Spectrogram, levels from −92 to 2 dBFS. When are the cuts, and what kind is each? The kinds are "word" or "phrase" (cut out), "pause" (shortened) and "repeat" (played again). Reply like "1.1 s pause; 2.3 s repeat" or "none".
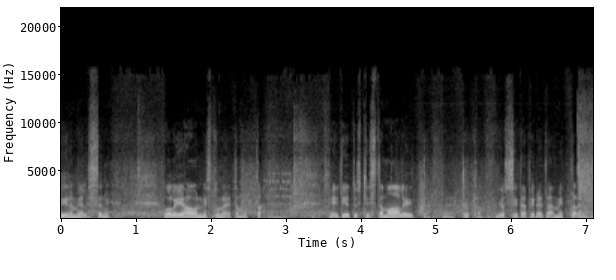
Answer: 4.7 s word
